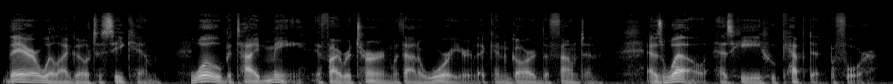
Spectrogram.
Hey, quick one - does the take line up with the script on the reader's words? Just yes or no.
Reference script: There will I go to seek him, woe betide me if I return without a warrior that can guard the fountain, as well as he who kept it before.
yes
